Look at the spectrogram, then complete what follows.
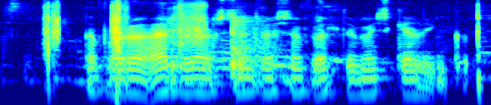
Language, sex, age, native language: Icelandic, male, 12, Icelandic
